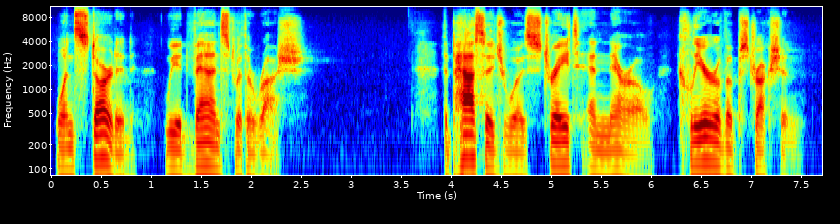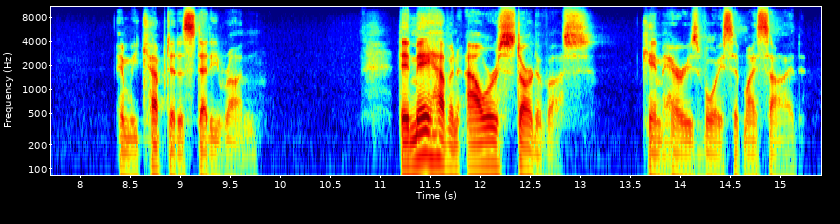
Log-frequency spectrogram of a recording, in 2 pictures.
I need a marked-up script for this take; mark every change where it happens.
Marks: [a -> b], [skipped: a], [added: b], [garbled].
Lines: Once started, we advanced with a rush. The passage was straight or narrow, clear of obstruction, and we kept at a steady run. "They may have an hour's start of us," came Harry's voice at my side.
Once started, we advanced with a rush. The passage was straight [or -> and] narrow, clear of obstruction, and we kept at a steady run. "They may have an hour's start of us," came Harry's voice at my side.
